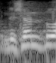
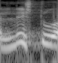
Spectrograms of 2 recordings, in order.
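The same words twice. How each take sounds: First: "Listen" said as lis-en, no t sound; correct form. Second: "list to" with a hard t; wrong form. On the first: Teacher repeating the correct form to the class, no t sound. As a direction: say "Listen to" properly. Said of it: "ये तो बहुत अच्छी बात है". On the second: Teacher mimicking the students' wrong form with a hard t. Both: Shown as a demonstration.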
